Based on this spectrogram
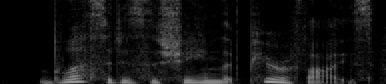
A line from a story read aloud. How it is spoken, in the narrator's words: I inwardly murmured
